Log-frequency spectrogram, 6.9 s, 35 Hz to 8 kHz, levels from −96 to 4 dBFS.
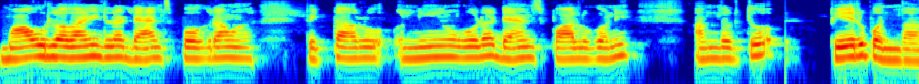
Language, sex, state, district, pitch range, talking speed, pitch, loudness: Telugu, male, Andhra Pradesh, Anantapur, 185-205 Hz, 140 wpm, 195 Hz, -15 LUFS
